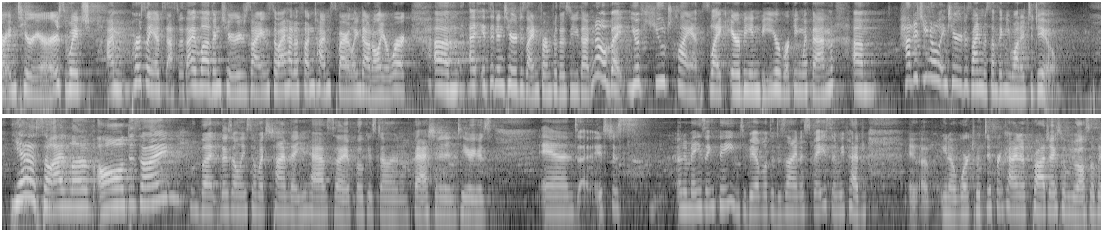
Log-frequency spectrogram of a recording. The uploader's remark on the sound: Live from Vision Summit. This minisode is coming live from the first ever Create & Cultivate Vision Summit. Took to the main stage for a keynote conversation.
